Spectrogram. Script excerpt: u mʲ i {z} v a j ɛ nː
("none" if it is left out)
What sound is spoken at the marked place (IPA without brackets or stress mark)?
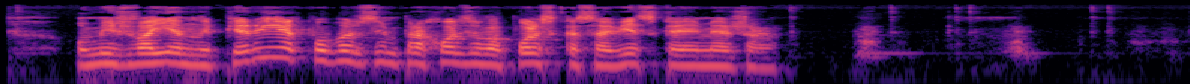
ʐ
